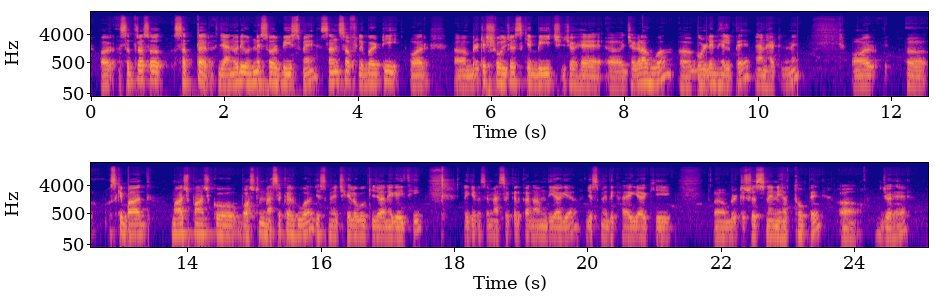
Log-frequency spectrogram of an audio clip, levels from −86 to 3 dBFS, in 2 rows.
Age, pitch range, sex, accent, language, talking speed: 30-49, 105-125 Hz, male, native, Hindi, 140 wpm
